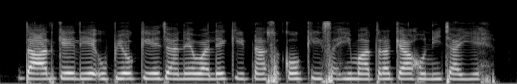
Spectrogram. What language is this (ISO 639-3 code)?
hin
